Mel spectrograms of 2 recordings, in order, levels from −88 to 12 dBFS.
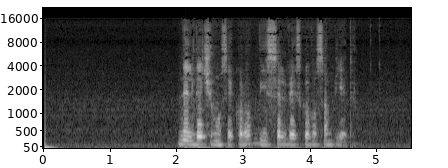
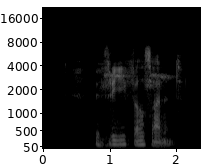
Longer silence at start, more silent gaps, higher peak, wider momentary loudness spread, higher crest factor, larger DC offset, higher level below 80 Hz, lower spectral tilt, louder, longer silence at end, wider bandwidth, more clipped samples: second, 0.05 s vs 0.45 s; second, none vs 0.63-0.78 s; first, 0 dBFS vs -32 dBFS; first, 16 LU vs 13 LU; about the same, 22 dB vs 24 dB; neither; first, -46 dBFS vs under -90 dBFS; first, -4 dB/octave vs -1 dB/octave; first, -19 LUFS vs -52 LUFS; first, 0.85 s vs 0.25 s; first, 16.5 kHz vs 7.4 kHz; neither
